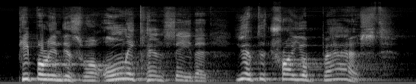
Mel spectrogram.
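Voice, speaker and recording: Within a noticeably echoing room, a man talks with typical pitch movement. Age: 60s. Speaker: pastor. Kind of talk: sermon. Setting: church. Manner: bilingual, switching Korean and English.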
